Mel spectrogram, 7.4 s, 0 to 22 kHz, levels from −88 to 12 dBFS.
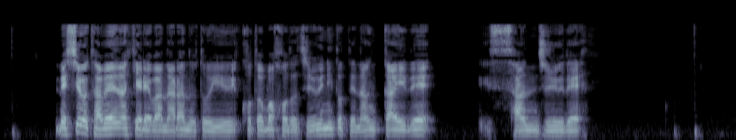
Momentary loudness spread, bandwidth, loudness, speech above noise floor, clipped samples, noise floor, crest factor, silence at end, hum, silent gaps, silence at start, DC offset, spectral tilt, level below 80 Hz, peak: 10 LU; 12 kHz; -25 LUFS; 55 dB; under 0.1%; -81 dBFS; 22 dB; 1.5 s; none; none; 0.55 s; under 0.1%; -2.5 dB/octave; -64 dBFS; -4 dBFS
